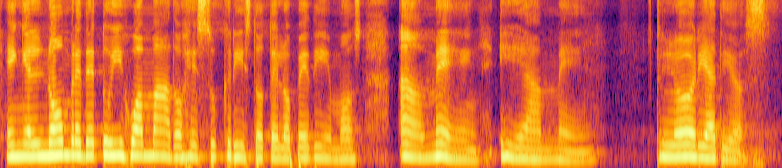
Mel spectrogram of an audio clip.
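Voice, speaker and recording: Lady teaching bible study, slow and chatty, quizzing the congregation, big echo. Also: medium pitch, mellow. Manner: asks the congregation questions, conversational. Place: church hall. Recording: reverberant church hall.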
